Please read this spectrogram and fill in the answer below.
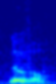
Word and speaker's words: Louisville: you have to pronounce Louisville instead because even if you were saying lui Ville even it's almost like you're taking Louisville in saying it with the southern mumble so try it again Louisville yes yeah that's pretty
